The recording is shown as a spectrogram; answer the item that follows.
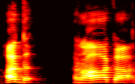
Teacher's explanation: اد حمزہ دال سے ملا قلقلہ، اد را کا، را کے اوپر زبر اس کے ساتھ الف، پورا پڑھنا ہے، مد اصلی ہے را کے ساتھ.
